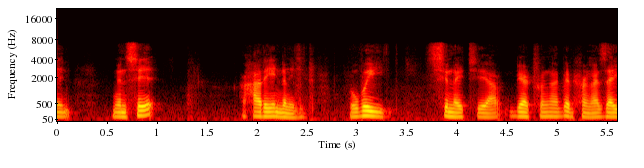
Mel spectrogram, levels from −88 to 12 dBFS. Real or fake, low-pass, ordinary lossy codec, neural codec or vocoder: fake; 7.2 kHz; none; codec, 16 kHz in and 24 kHz out, 0.6 kbps, FocalCodec, streaming, 4096 codes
